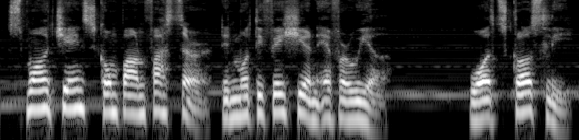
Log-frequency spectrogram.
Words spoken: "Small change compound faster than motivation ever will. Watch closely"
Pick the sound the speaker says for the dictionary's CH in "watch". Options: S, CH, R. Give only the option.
S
